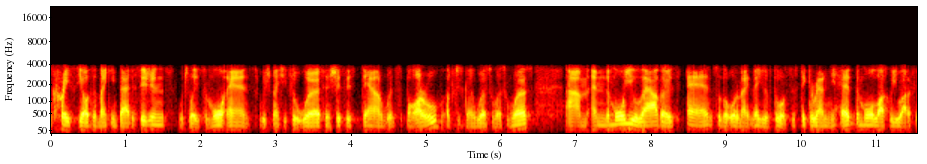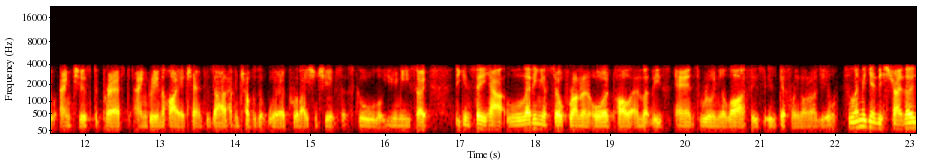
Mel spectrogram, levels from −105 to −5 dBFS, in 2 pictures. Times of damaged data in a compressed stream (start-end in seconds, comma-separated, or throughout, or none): none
